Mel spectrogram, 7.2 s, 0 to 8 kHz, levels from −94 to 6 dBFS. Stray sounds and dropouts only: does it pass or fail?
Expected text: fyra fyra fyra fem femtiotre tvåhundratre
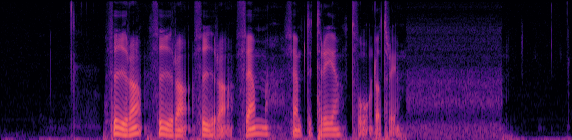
pass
